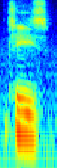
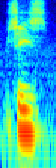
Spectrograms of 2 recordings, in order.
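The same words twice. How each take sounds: The two takes are said the same way.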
